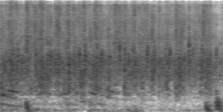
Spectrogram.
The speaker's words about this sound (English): Please give a big round of applause to Francesca Simon and Charlie Higson. Thank you.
